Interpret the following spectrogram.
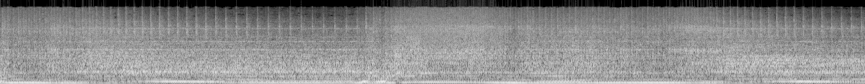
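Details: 1993 Mazda Miata engine with a loud, sharp clack ticking at engine speed while running; unclear whether a simple hydraulic lash adjuster (HLA) failure or a bottom-end rod knock.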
